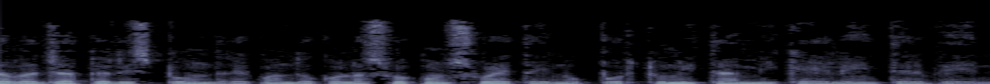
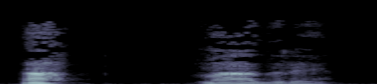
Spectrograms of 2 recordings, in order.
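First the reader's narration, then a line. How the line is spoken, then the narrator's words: Mocking exclamation. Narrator (Italian): esclamò parodiando le parole che Maria Grazia aveva proferito prima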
